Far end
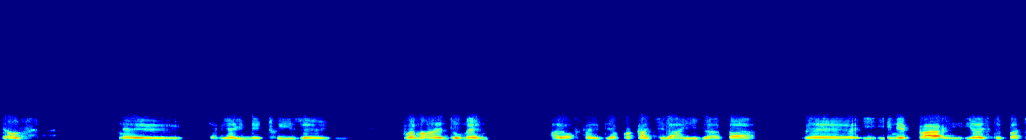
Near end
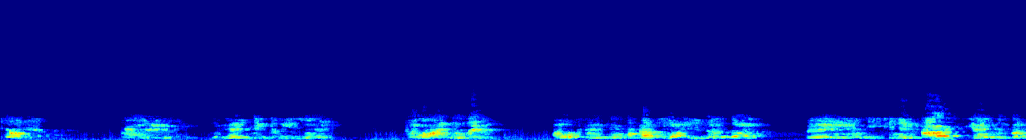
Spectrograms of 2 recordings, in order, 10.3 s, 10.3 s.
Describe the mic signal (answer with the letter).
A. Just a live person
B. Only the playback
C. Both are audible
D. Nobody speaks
B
